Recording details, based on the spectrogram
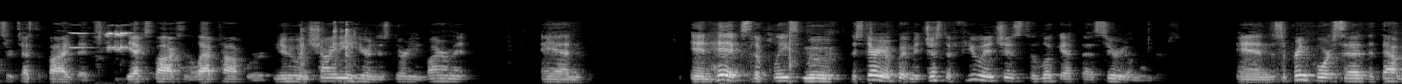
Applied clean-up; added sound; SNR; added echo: classical method log-MMSE.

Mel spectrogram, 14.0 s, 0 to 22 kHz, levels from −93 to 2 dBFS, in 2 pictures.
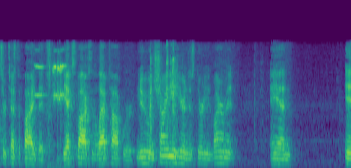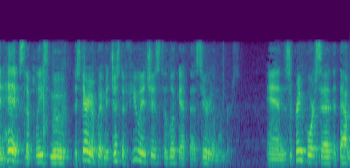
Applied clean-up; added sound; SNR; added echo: none; Squeak; -2 dB; none.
